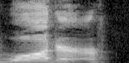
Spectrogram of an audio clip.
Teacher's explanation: I can do what we call a flap T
